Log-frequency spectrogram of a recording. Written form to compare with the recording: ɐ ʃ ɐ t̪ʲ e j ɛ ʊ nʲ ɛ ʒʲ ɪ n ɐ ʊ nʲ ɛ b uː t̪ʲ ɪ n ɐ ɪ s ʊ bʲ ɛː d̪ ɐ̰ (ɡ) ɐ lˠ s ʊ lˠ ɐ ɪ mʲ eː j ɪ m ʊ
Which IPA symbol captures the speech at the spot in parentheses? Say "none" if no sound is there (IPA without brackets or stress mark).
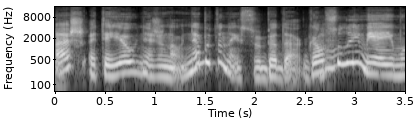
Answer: ɡ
